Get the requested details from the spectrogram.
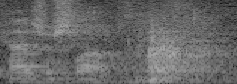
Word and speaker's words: Kaiserslautern: We're going up to Kaiserslautern. Is that how you say it? – Some people call it K-Town, but I'm trying to say it the German way, Kaiserslautern.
